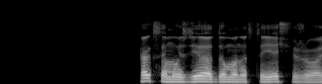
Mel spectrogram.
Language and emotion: Russian, neutral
